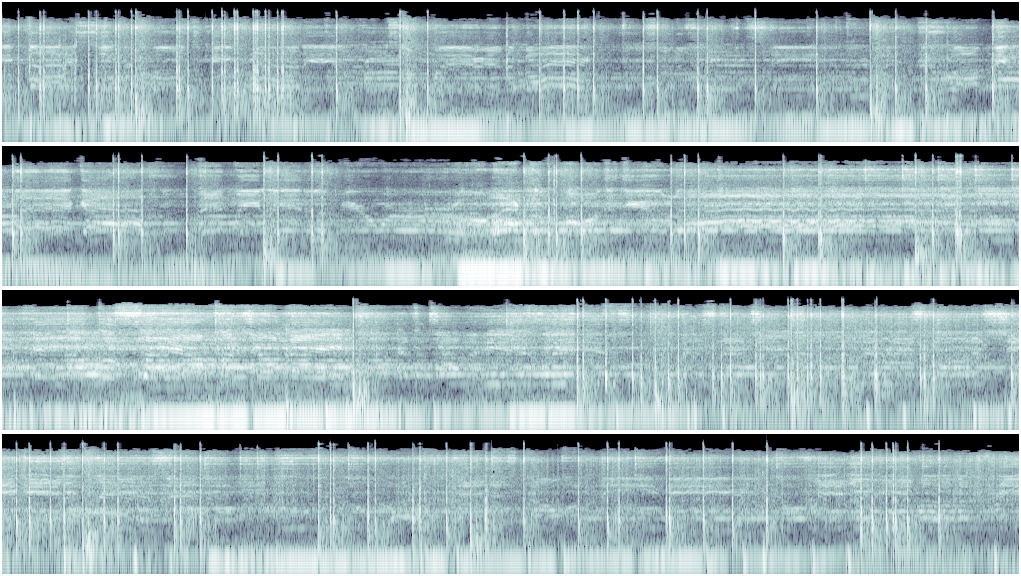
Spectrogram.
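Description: Aerial fireworks shells bursting with many quick bangs and crackles, over loud music: a song with singing and a heavy bass.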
